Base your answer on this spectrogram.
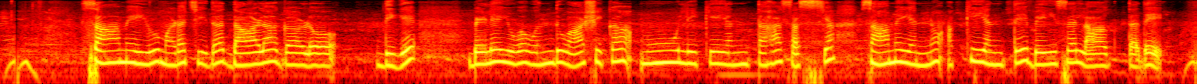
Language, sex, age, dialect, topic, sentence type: Kannada, female, 36-40, Mysore Kannada, agriculture, statement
